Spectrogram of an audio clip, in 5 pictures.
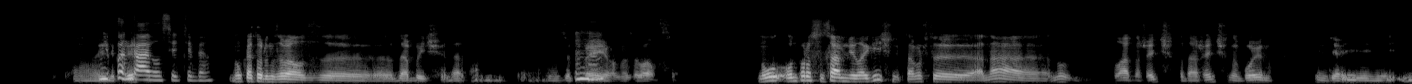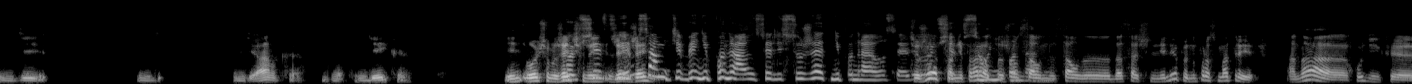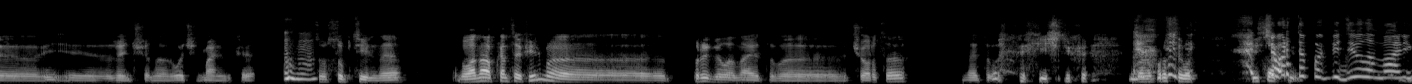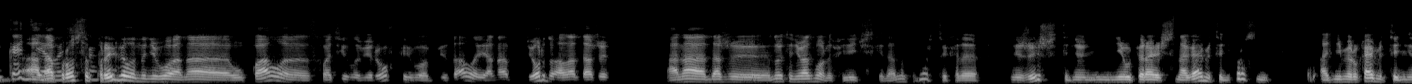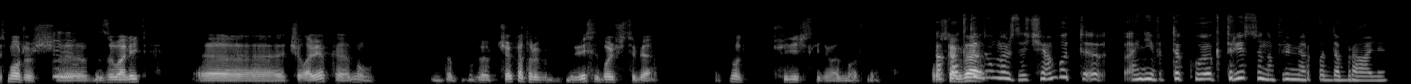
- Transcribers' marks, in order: tapping; other background noise; laughing while speaking: "на этого хищника"; laugh; laughing while speaking: "Чёрта победила маленькая девочка"
- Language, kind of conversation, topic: Russian, podcast, Как ты относишься к ремейкам и перезапускам?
